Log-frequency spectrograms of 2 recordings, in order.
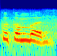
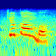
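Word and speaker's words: cucumber: इट्स नॉट कुकुम्बर. आज के बाद क्या प्रोनाउंस करेंगे? क्यूकम्बर, क्यूकम्बर.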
